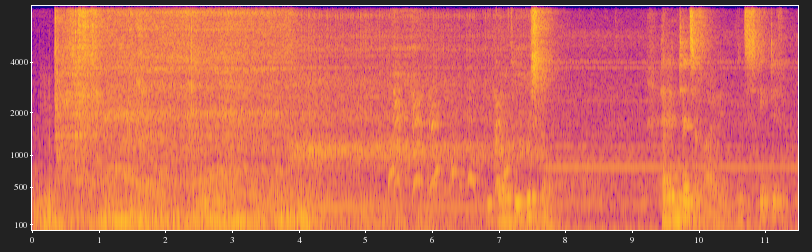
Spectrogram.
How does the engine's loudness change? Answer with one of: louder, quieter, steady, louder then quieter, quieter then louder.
quieter.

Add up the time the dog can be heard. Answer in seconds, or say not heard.
2 s.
